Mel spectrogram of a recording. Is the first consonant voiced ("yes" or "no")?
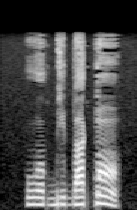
yes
